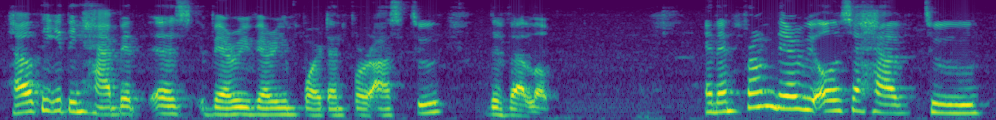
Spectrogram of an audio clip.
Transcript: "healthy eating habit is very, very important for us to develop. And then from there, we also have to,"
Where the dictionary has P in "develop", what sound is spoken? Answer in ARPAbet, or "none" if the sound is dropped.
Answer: P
